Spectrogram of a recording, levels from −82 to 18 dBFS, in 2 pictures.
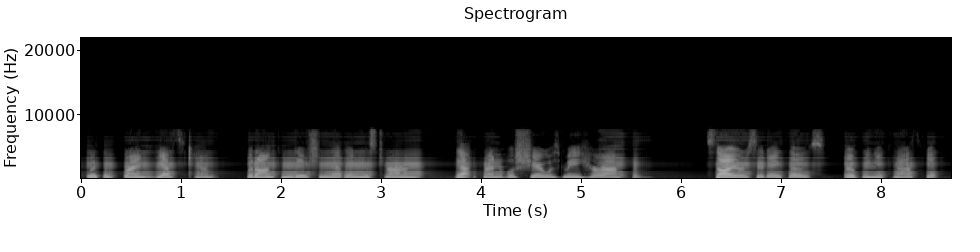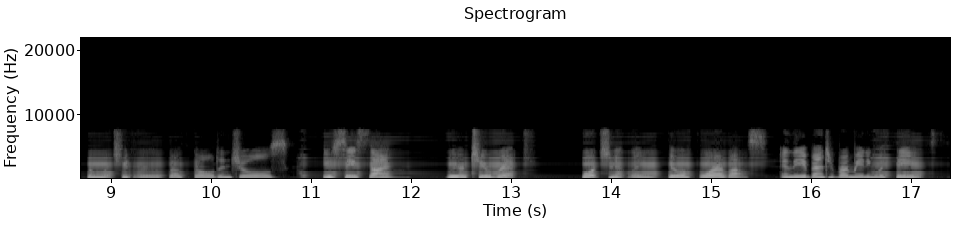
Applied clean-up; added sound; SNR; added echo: neural mask model RNNoise.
